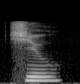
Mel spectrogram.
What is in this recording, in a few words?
"siu2", Taiwanese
